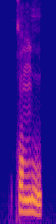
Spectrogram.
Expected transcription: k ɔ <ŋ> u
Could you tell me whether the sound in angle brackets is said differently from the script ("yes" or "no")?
no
